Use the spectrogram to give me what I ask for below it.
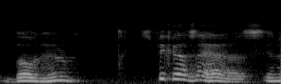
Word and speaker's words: Boehner: John Boehner, pronounced Boner, Speaker of the House, in referring to the President's response to the Iraq crisis, said, quote, "Where was he?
